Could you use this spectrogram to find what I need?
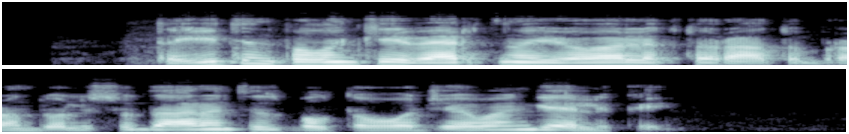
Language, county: Lithuanian, Šiauliai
